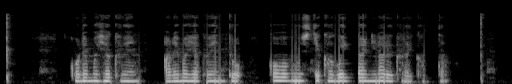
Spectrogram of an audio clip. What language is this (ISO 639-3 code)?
jpn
